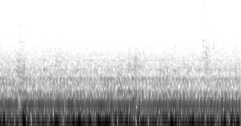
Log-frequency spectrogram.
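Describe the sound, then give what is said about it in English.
Steady low road rumble from a car driving on summer tires, a continuous dull drone with no distinct events standing out. “We're driving Dorian Gray today, and we have our summer tires on,”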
